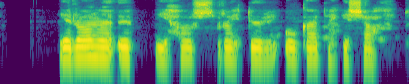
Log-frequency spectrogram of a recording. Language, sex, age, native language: Icelandic, male, 13, Filipino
